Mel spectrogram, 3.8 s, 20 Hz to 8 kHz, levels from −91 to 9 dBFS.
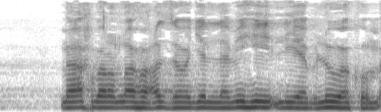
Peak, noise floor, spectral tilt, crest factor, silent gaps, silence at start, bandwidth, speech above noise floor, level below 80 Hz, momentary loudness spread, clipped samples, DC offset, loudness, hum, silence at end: -8 dBFS; -59 dBFS; -7.5 dB/octave; 14 dB; none; 0.6 s; 8 kHz; 38 dB; -64 dBFS; 4 LU; under 0.1%; under 0.1%; -22 LUFS; none; 0 s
